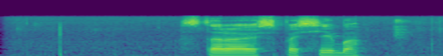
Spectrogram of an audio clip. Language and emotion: Russian, neutral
